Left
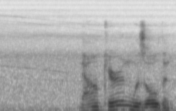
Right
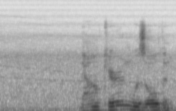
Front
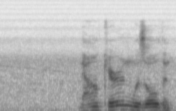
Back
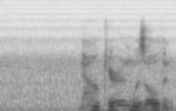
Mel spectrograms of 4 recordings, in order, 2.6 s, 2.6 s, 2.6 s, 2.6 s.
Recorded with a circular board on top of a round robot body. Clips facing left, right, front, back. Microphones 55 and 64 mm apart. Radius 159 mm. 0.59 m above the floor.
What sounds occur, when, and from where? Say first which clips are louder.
1.2 s a man speaking: left 2 dB, front 2 dB; 60° left, 0.9 m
